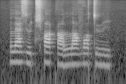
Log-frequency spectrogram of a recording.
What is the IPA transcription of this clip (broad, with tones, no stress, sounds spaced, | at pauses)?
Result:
l æ˦ z ʉ˨ t͡ɕʰ ɑ˦ k ɑ˨ lː ɑ˦ v ɔ˦ t ʉ˨ i̯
